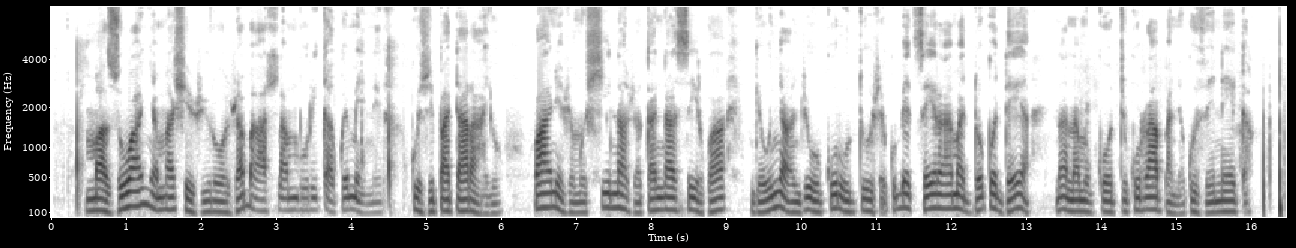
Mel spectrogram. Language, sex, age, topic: Ndau, male, 18-24, health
